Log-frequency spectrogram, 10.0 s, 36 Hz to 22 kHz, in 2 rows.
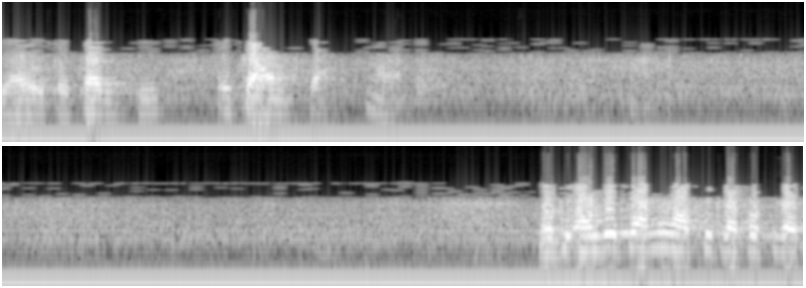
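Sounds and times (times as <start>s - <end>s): background hiss: 0.0s - 10.0s
faint steady hum: 0.0s - 10.0s.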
